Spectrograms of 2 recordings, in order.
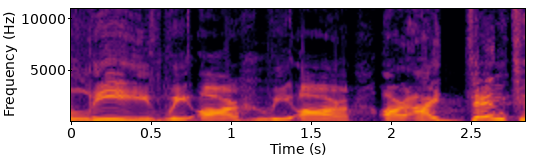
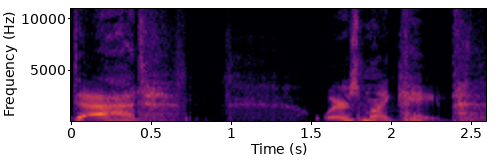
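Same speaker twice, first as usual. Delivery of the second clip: put-on groggy sleepy toddler voice, barely whispered; 15 dB quieter than usual. A father retells his three-year-old coming down in the morning, imitating groggy Silas. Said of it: "He's all groggy".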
